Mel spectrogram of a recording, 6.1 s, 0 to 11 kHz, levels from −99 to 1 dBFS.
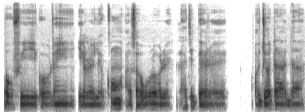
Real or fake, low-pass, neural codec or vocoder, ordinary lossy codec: real; 9.9 kHz; none; none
